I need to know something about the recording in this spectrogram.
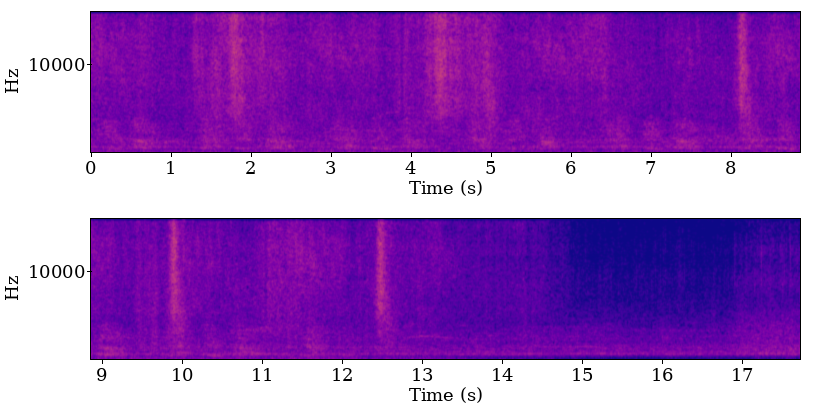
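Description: Electric sparks fizz and crackle steadily.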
